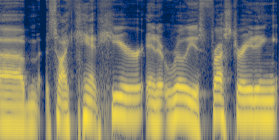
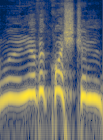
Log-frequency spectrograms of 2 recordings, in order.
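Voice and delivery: put-on British royal voice, pitched higher. Answering being addressed as Your Majesty: Queen of England voice. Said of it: "I can speak like the Queen of England".

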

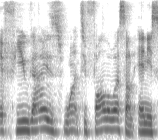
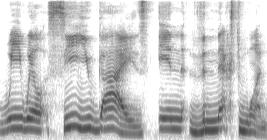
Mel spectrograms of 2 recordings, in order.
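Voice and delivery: cartoon cat voice, drawn-out "guys"; 4 semitones higher than usual. Asked to read this line, doing it in Vector Cat's voice. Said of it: "read this in Vector Cat's voice".

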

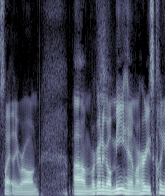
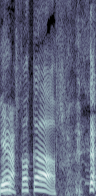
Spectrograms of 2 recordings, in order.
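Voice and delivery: put-on, very high-pitched, loud American accent; 12 semitones higher, 5 dB louder than usual. Retelling a woman's reply during a band story, in a put-on american accent. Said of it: "It's my American accent".

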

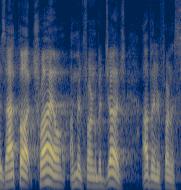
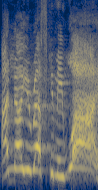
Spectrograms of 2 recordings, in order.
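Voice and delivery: very high, very loud, desperate shrieking scream; 8 dB louder than usual. Retelling a past prayer, demanding an answer: retelling screaming in prayer. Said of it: "And I'm screaming in the prayer room".

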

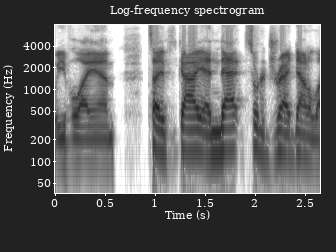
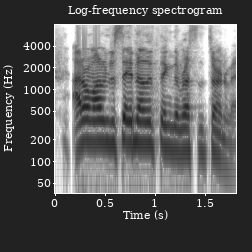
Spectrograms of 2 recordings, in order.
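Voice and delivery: ordinary talk

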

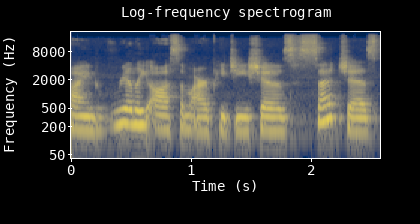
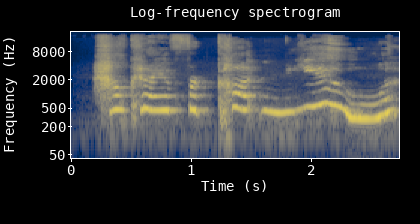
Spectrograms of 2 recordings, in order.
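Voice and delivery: very high, delighted, joyful squeal, stretched out. Playing a character reuniting with a lost friend: shouting in delight. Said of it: "and I shout".

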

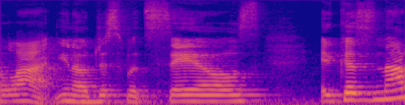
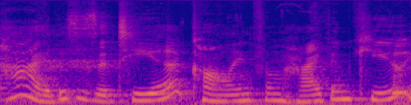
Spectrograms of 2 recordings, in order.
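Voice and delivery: formal salesy voice, quieter; 4 dB quieter than usual. Recreating own old work voicemails, in a very formal salesy voice. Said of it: "I was really, really formal".

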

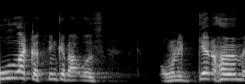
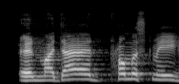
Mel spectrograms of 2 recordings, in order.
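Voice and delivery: normal talking voice

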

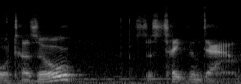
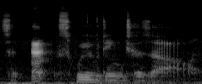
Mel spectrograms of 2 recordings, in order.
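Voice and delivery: ordinary talk, nothing marked

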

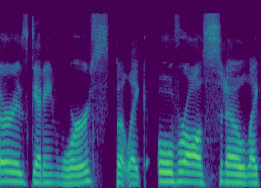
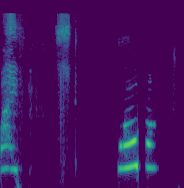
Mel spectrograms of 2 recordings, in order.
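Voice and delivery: put-on very high, angry, pissed-off little kid voice. Retelling waking a kid up, imitating Sterling pissed off. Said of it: "he was all fucking pissed".

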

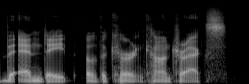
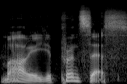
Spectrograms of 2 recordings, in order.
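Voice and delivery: put-on halting actor voice, pitched higher; 4 semitones higher than usual. Imagining an actor cast as Toad, speaking his line: Christopher Walken as Toad. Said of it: "Christopher Walken as Toad".

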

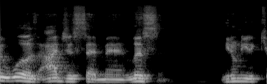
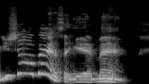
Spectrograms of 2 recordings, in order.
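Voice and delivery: put-on Southern North Carolina accent. Retelling what mom asked at the store: imitating mom's north carolina accent. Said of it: "She from Zebulon, North Carolina. That's how she sounds".

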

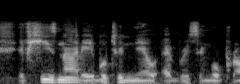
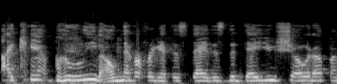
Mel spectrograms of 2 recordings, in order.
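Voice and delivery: put-on scream, higher; 12 semitones higher, 3 dB louder than usual. Acting out an excited wrestling fan at ringside: imitating a screaming fan. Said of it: "would you be screaming there".

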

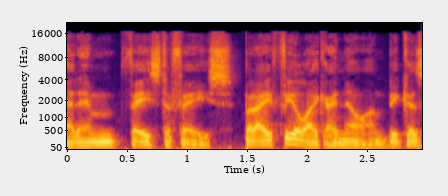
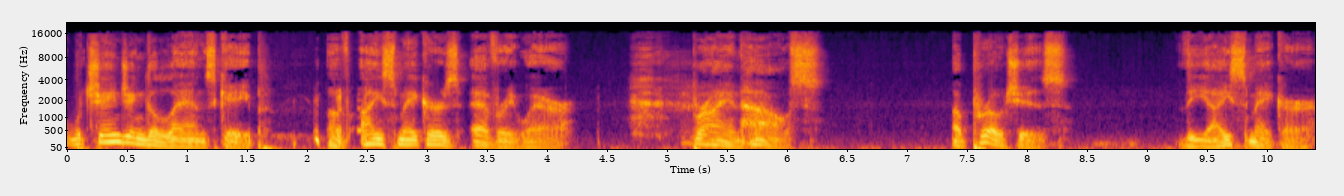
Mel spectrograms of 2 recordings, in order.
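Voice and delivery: swooping, dramatic, epic movie-trailer narrator voice. After being told they sounded like a movie, a movie-trailer voice. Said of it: "I could do that voice".

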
